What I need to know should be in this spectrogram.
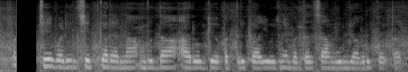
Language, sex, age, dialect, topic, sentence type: Marathi, female, 25-30, Standard Marathi, agriculture, statement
